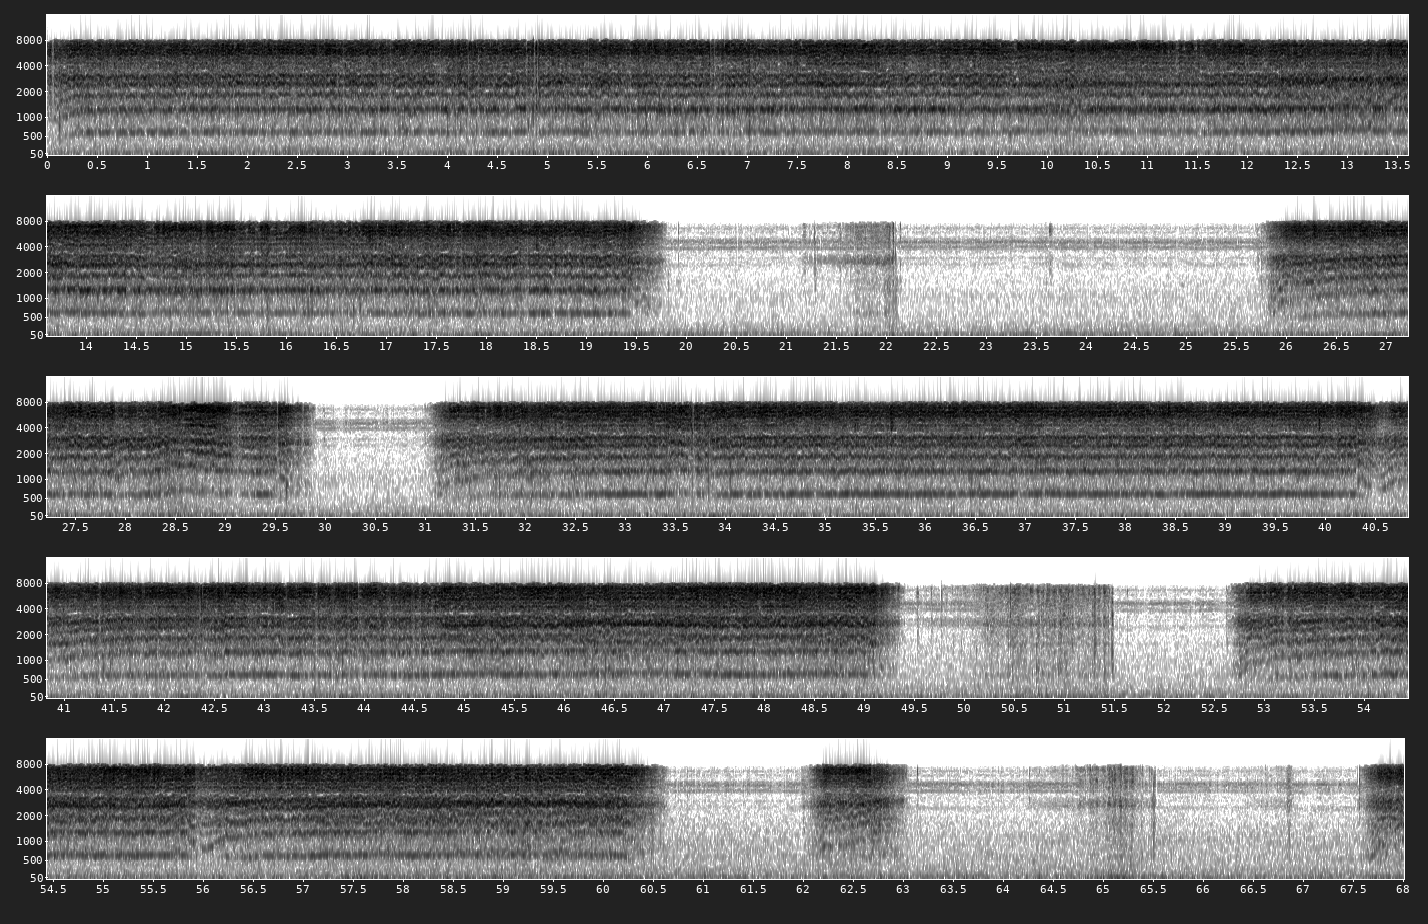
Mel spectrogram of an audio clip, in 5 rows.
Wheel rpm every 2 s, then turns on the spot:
160, 160, 160, 160, 160, 160, 160, 160, 160, 120, 0, 0, 20, 150, 130, 70, 160, 160, 160, 160, 150, 160, 160, 160, 70, 20, 90, 160, 150, 160, 30, 30, 10, 30.
50-52 64-66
